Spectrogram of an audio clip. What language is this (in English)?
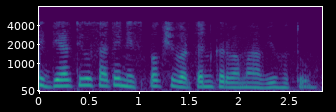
Gujarati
